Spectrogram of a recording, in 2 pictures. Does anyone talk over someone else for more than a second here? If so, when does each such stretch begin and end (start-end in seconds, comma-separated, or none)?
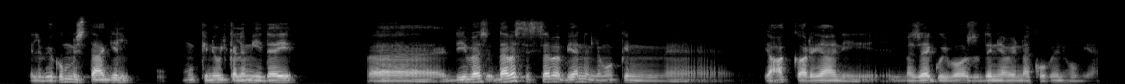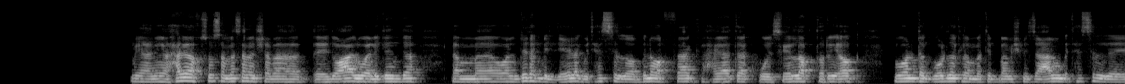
none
